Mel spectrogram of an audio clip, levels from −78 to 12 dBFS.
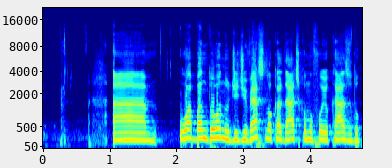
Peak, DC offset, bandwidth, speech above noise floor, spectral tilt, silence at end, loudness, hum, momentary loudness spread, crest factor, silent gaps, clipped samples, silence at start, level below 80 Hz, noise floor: -12 dBFS; under 0.1%; 14.5 kHz; 28 dB; -6 dB/octave; 0.05 s; -22 LUFS; none; 6 LU; 12 dB; none; under 0.1%; 0.25 s; -50 dBFS; -49 dBFS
